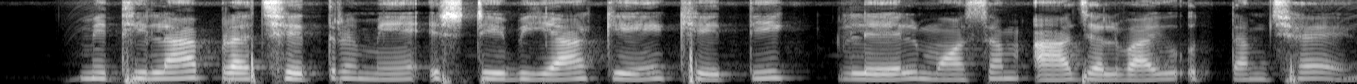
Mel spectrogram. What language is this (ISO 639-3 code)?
mai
